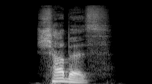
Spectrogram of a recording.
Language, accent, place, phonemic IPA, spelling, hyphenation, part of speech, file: German, Germany, Berlin, /ˈʃabəs/, Schabbes, Schab‧bes, noun, De-Schabbes.ogg
- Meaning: shabbes, shabbat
